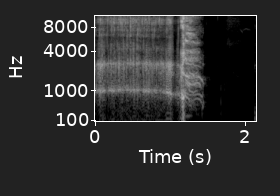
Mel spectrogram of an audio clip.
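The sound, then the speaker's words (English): A sneeze and a cough: a steady droning build-up breaks into one sharp, explosive burst that trails off quickly, then silence. No talking. “Sneeze and cough all in the same segment.”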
